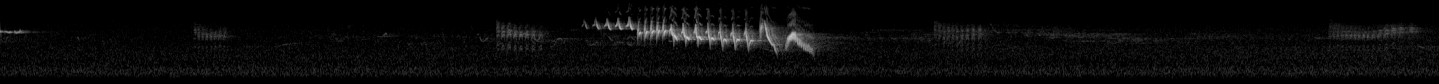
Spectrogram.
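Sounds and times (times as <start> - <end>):
common chaffinch song with descending trill: 5.8 - 8.2.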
